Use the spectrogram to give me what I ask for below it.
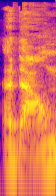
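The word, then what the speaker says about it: אדם: says that adam was adam adam that's how you say it in hebrew was a white man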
